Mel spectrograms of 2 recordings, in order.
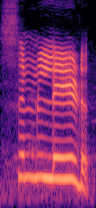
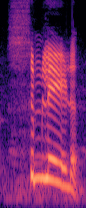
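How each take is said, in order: Both takes have the same delivery.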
